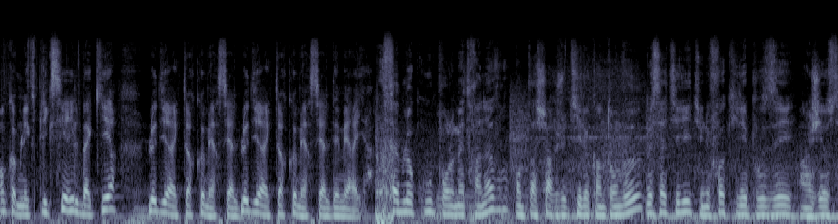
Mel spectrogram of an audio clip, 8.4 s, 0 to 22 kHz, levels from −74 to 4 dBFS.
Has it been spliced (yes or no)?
yes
